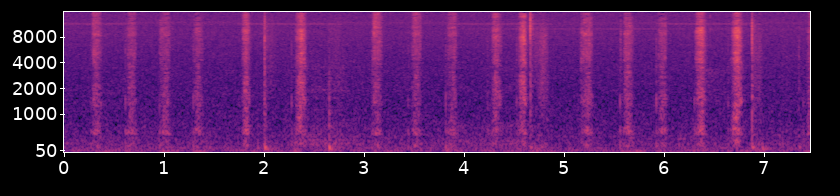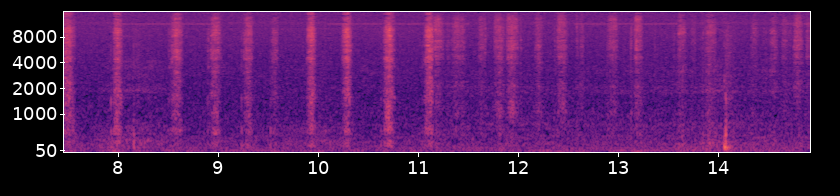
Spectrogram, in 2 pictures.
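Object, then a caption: Fineliner pen on paper sketchbook page. A fineliner pen tip hatches the lower area of a drawing on a spiral paper sketchbook page lying flat and solid on a desk. Quick, dry scratching strokes repeat in a steady rhythm, each a short bright rasp over a soft low background hum.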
